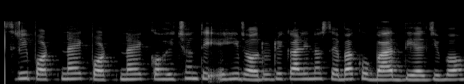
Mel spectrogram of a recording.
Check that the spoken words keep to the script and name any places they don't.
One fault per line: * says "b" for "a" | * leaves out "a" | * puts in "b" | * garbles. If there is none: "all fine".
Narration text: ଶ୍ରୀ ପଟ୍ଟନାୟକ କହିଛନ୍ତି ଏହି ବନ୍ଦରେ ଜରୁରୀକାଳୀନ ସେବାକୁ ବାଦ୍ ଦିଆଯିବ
* puts in "ପଟ୍ଟନାୟକ"
* leaves out "ବନ୍ଦରେ"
